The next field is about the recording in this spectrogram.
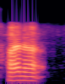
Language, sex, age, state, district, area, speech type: Nepali, male, 18-30, West Bengal, Darjeeling, rural, conversation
